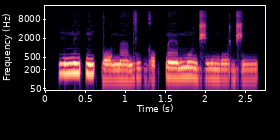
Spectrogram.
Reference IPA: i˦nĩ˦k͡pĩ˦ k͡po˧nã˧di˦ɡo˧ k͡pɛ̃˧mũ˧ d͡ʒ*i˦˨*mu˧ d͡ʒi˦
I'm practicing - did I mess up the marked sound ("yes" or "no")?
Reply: yes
